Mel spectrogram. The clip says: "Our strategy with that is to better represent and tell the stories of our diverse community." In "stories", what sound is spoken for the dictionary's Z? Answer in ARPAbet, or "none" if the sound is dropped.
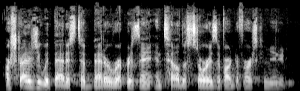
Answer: Z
